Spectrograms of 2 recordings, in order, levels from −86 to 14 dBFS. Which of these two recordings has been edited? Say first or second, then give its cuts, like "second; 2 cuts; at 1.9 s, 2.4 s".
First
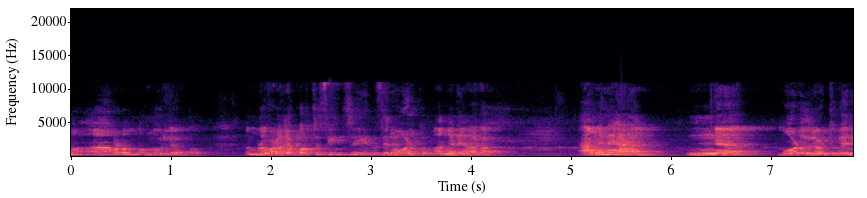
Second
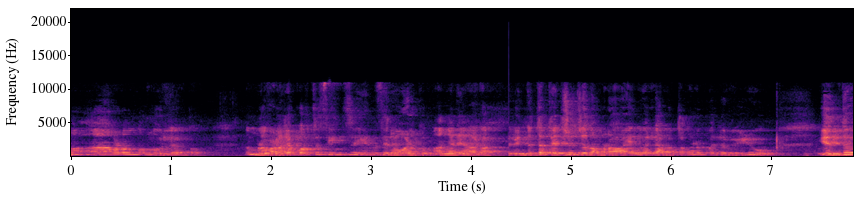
second; 1 cut; at 4.4 s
